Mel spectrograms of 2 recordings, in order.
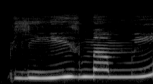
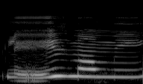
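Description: First: Put-on "please" drawn out high and slow in a child's voice; pleading little girl. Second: Put-on high, slow, whimpering "mummy" from a little girl; cute plea. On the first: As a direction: beg like a small child holding mom's hand. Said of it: "బ్రతిమాలుతూ ఉంది వన్య". ("Please" అని పాప బ్రతిమాలుతూ) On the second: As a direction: act cute and whiny to win mom over. (ముద్దుగా, గారాబంగా "mummy" అనే పాప) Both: A narrator's reading.

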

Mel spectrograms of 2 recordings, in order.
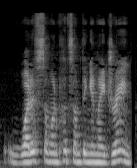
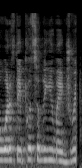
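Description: First: Said in the usual way. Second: Higher, rushed mock-tearful panic; imitated freak-out, high and fast; mock crying. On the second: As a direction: blurt it out as if crying to mom. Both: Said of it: "And then I start crying".

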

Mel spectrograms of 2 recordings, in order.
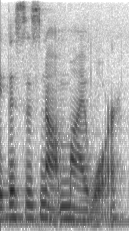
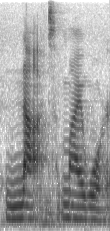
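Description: First: Said in the usual way. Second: "not my war" slowed, each word set apart; highlighted phrase. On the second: Shown as a demonstration. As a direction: lean on "not my war" slowly and deliberately. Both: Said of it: "is very highlighted".

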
